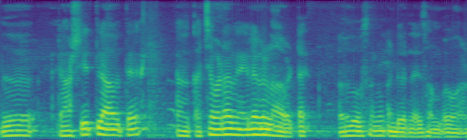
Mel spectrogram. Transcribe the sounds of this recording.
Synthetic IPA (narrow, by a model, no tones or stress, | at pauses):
ɐðɨ | ɾaːʂrijɐt̪ːilaːʋɐt̪ːe | kɐt͡ɕːɐʋɐɽɐneːlɐɣɐɭɭaːʋiʈːe | ored̪iʋɐsɐŋːɐkɐɳɖuʋɐɾunːɐðsɐmbʱɐʋɐma̰ːɳɨ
